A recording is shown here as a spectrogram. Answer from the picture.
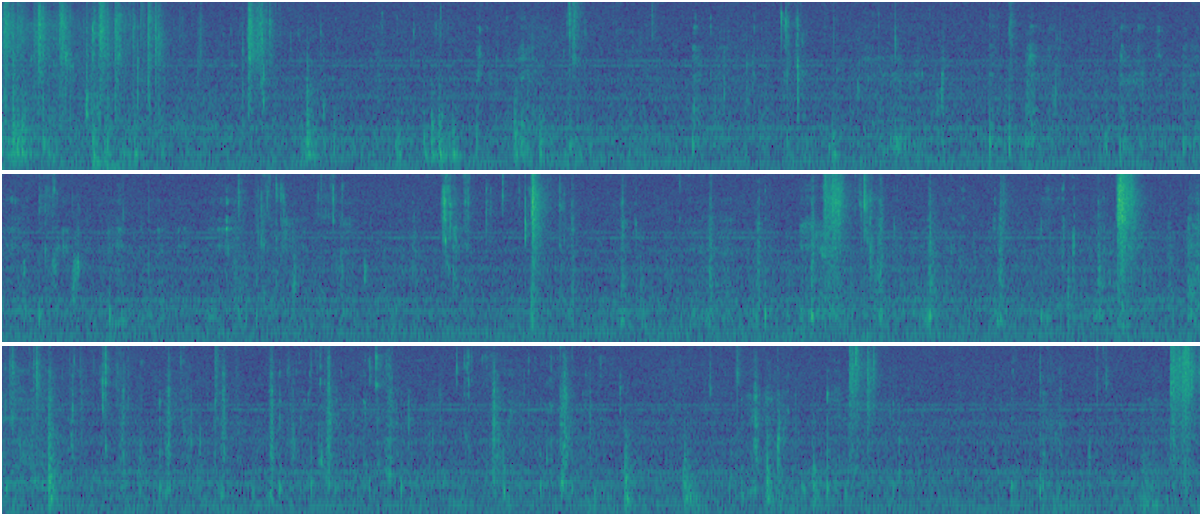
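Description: Close-up mouth sounds of a person eating jollof rice, fried fish and tomato by hand: irregular wet chewing, smacking and biting clicks, with one sharper bite of a tomato slice about halfway through.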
